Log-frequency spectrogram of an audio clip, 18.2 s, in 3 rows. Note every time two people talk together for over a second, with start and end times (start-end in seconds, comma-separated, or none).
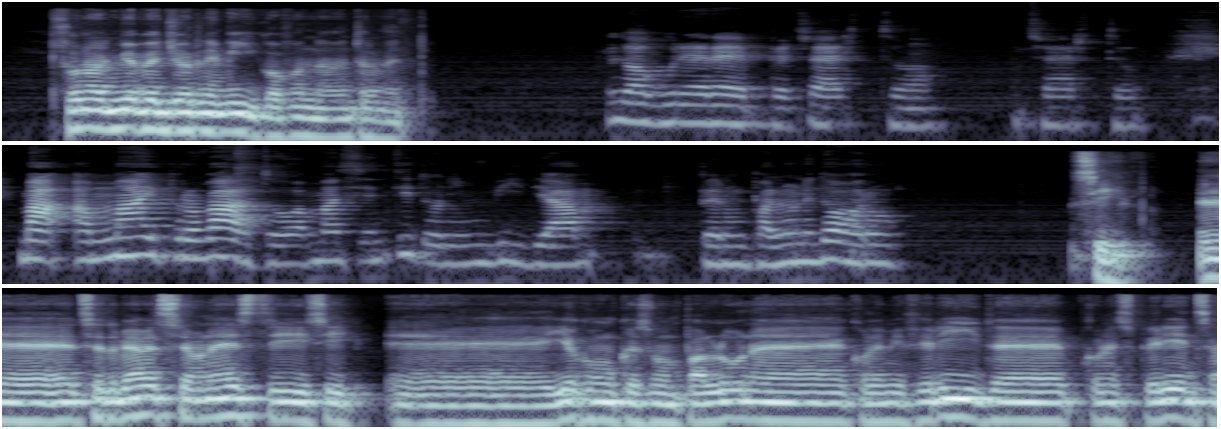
none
